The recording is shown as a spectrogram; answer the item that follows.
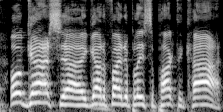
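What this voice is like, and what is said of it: Weird attempted Boston accent. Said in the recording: “That was a weird New England accent. ... That was an attempt. ... Boston.”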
